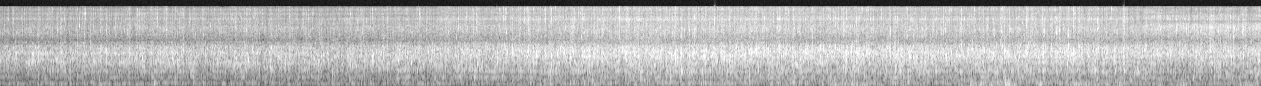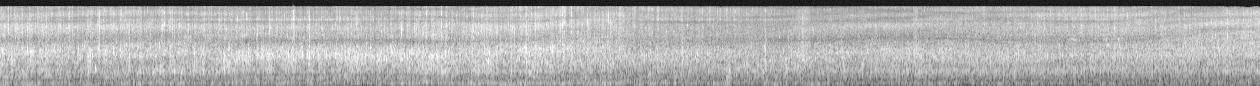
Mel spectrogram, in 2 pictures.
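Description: Spring water pouring from spouts in a concrete fountain and splashing into the stone basin below. It is a steady rush of splashing that grows louder toward the middle and eases a little near the end.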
